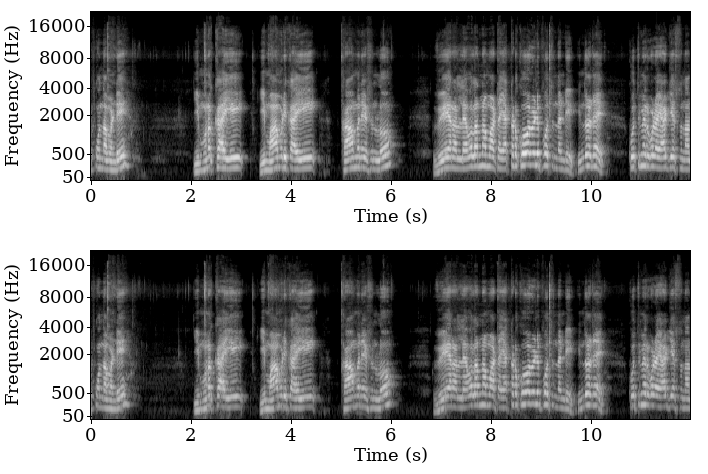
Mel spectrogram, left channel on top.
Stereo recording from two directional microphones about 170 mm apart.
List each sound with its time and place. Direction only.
0.1 s speech: 60° left (ahead or behind)
2.0 s a man's voice: 55° left (ahead or behind)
